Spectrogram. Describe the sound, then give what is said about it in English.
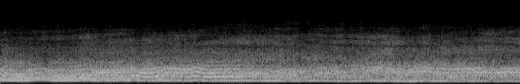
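A racing hydroplane's engine roars steadily and loudly during a race, with the Weisfields slamming out of the north turn while the Lincoln Thrift goes into it; a dense droning growl with layered harmonic whine that rises and falls slightly over five seconds, with no voices. “So, in other words, the Weisfields is slamming out of the north turn, while the Lincoln Thrift, as you look, is going into the north turn.”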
